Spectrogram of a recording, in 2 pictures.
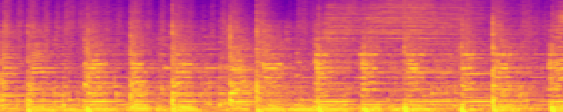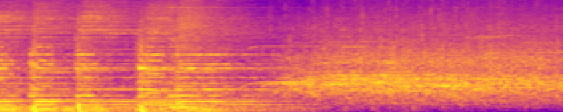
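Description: A band plays loud, rhythmic music with steady beats for about six seconds, then stops and is followed by a sustained wash of audience applause and clapping.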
